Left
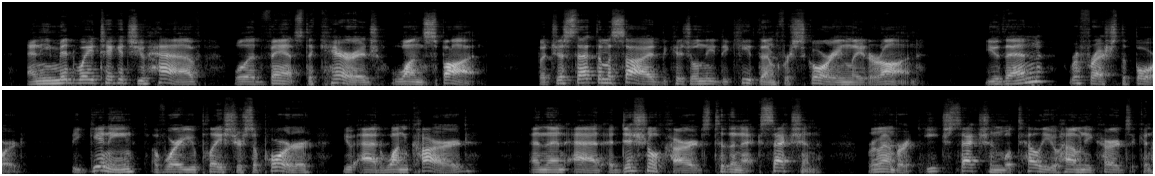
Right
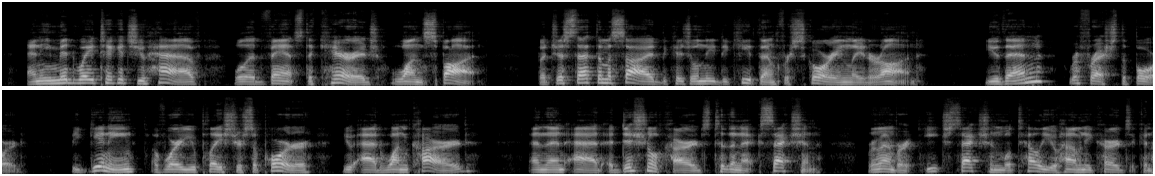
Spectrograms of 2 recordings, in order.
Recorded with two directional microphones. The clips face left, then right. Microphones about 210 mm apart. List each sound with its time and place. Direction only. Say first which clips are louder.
0.2 s speech: right 6 dB; 35° right (ahead or behind)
